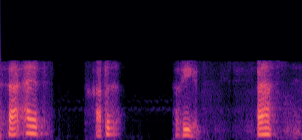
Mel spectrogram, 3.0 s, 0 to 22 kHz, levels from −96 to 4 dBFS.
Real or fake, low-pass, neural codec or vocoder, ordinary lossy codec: fake; 3.6 kHz; codec, 16 kHz in and 24 kHz out, 0.6 kbps, FocalCodec, streaming, 4096 codes; none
